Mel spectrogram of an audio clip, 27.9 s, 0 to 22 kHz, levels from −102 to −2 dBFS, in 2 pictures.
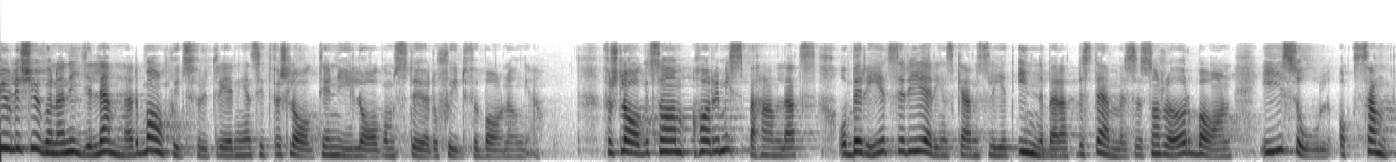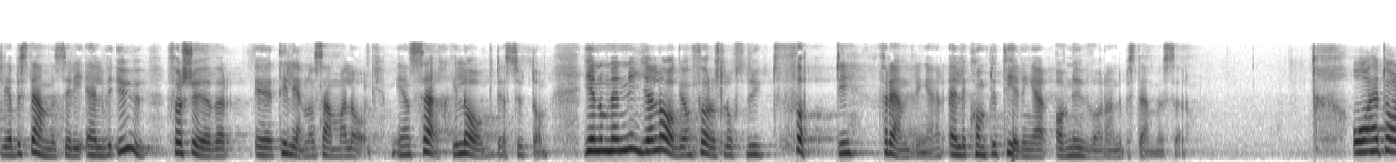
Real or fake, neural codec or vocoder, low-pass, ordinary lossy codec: real; none; 7.2 kHz; none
